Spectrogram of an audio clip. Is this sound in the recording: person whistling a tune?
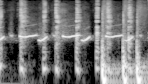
yes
